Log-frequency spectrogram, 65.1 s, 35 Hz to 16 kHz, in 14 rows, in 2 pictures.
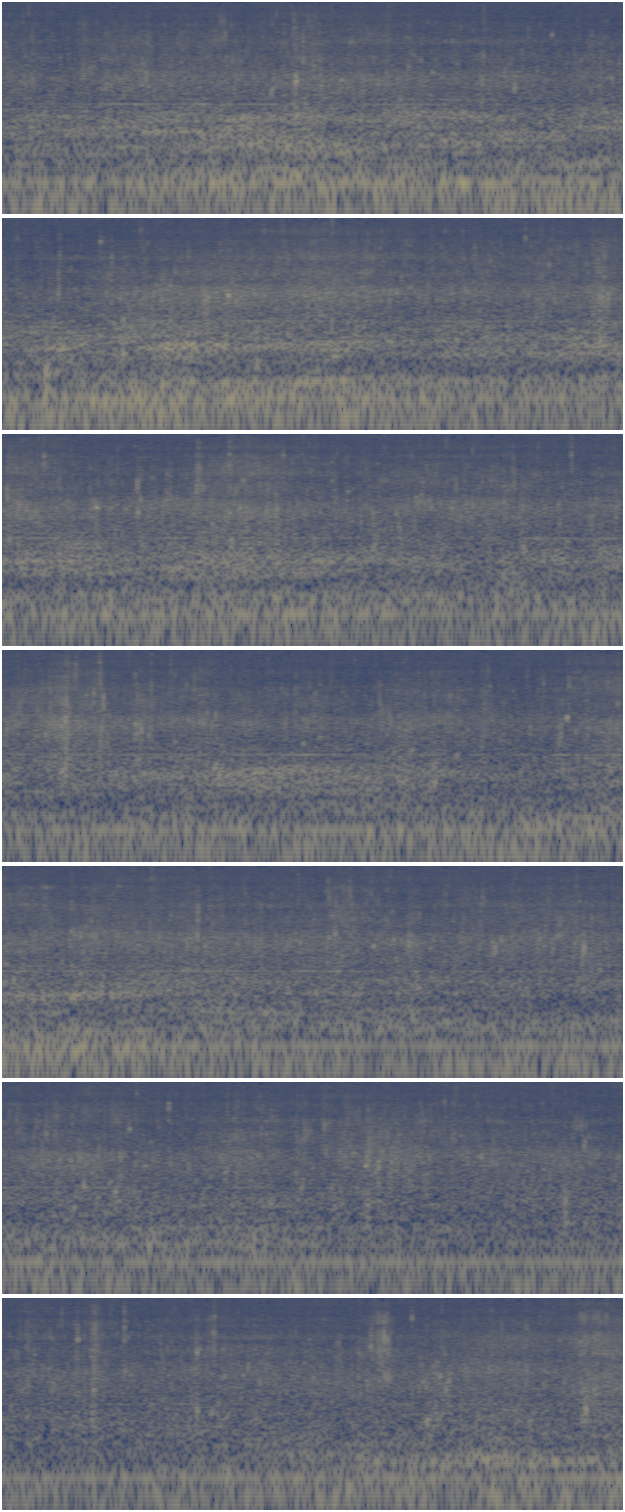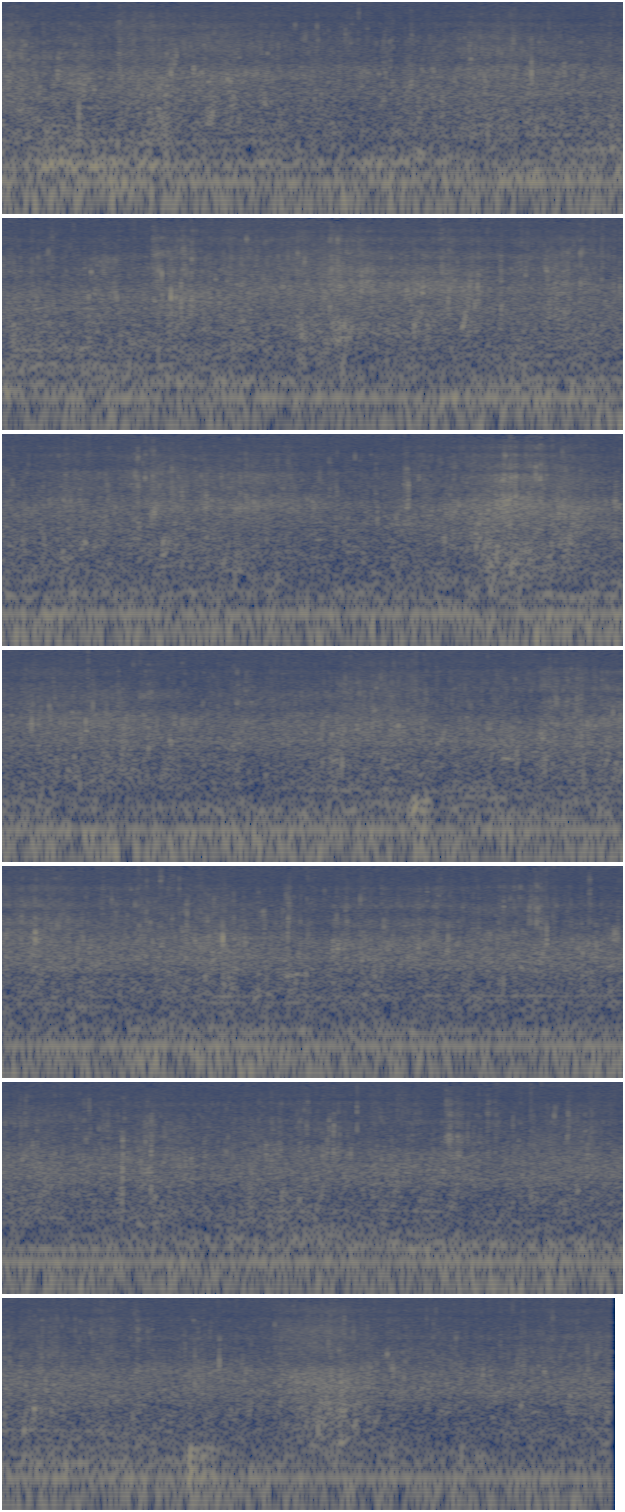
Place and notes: recording with 2 x neumann km184, AB, stereo on 2008.01.12, 01:00 in the morning, low wind, silence
Lapmežciema pagasts, Latvia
